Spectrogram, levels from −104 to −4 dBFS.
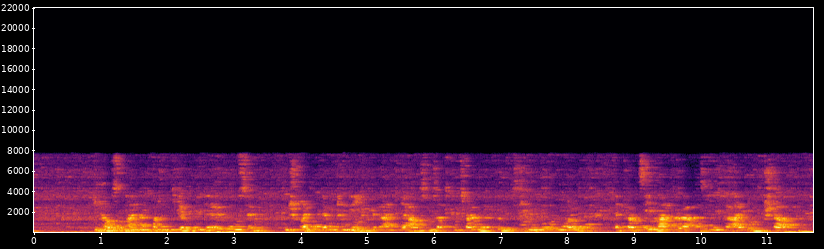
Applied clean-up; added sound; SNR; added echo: classical method WPE with log-MMSE.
